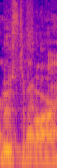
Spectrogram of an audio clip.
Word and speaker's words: Mustafar: Mustafar.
